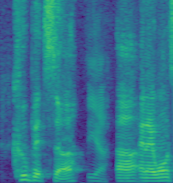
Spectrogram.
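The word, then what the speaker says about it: Kubica: So, so she might have said something like her his name should be Kubitza.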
